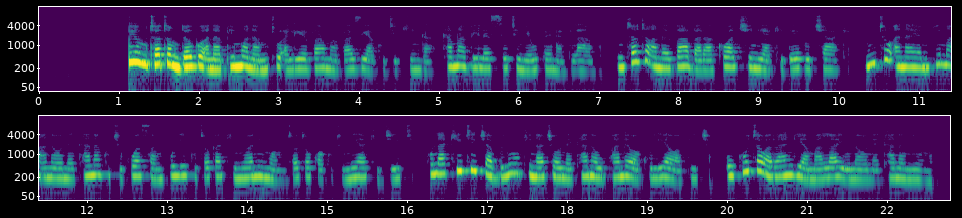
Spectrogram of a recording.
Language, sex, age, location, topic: Swahili, female, 18-24, Nairobi, health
